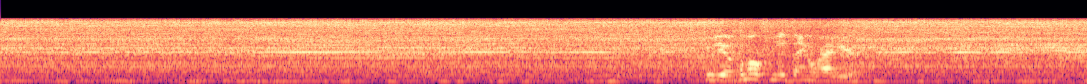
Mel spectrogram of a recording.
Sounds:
speech

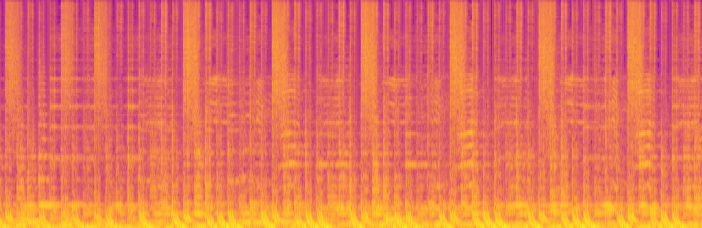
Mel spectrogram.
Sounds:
music, drum and bass

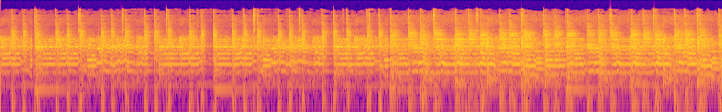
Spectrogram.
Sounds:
music

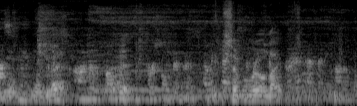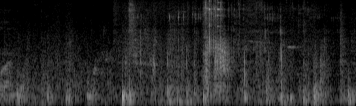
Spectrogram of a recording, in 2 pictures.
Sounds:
music, speech

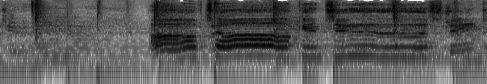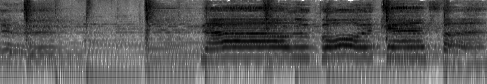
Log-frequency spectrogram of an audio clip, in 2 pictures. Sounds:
music

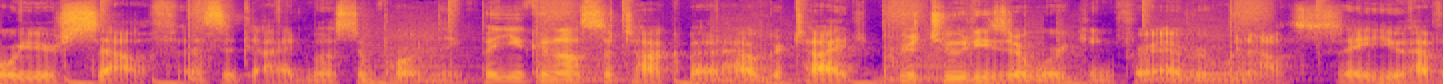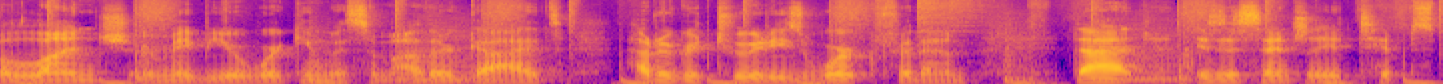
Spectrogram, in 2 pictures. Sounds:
music, speech, man speaking

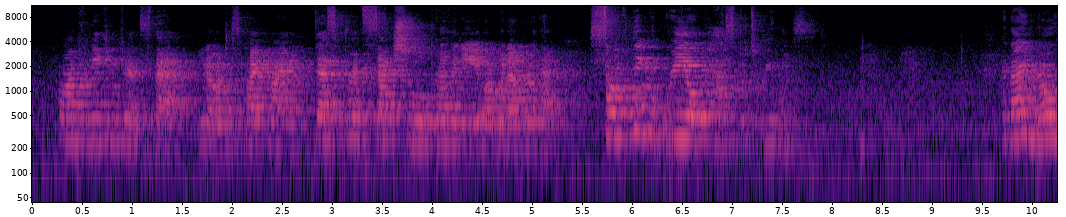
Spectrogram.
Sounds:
speech, narration

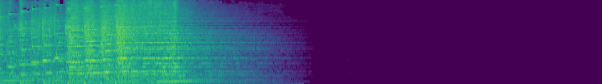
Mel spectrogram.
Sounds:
music

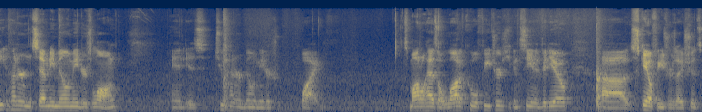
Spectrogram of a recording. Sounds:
speech

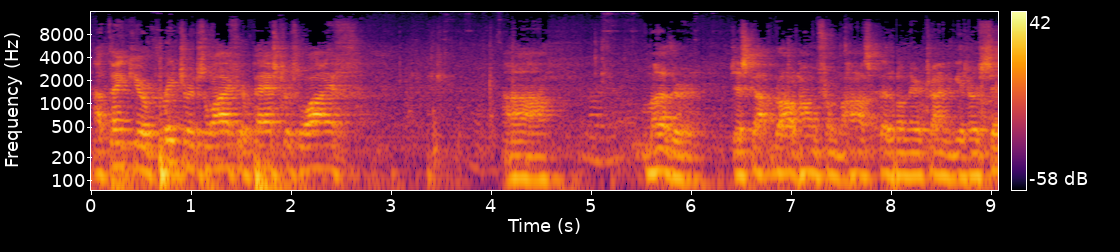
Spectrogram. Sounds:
speech

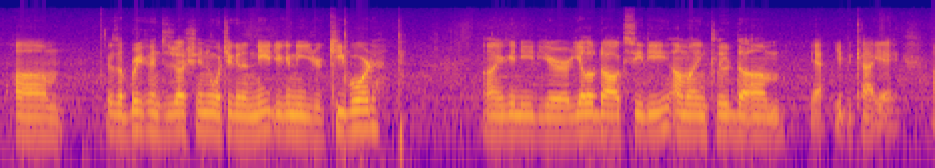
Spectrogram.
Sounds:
speech

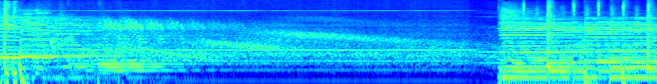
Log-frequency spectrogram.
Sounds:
music, microwave oven

